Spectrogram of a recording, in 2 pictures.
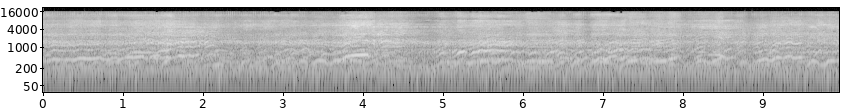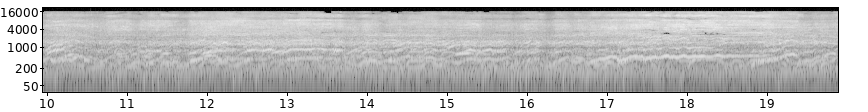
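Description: Several radio-controlled off-road cars racing, their motors whining up and down in pitch as they accelerate and brake, many overlapping at once.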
